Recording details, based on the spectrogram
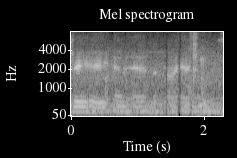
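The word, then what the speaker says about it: Jannine: And it's spelled j a n n i n e. So, it's Jan nine.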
